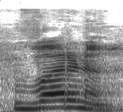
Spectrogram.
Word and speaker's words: वर्ण: लेकिन इसको प्रोनाउंस ऐसे नहीं करेंगे। जब हम इसे प्रोनाउंस करेंगे तो हम पहले बोलेंगे व, र, जमा, ण, ठीक है जी। वर्ण, ये लिखा है वर्ण।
